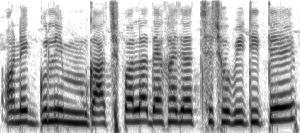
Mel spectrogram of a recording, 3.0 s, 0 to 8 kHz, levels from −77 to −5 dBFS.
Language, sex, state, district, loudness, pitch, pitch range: Bengali, female, West Bengal, Alipurduar, -12 LUFS, 255 Hz, 245-265 Hz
